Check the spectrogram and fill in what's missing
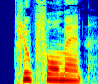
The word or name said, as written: klubformand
